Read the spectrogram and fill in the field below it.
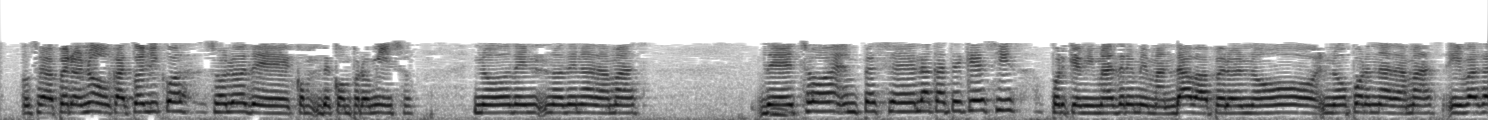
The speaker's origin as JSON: {"language": "Spanish", "town": "Chone", "region": "Manabí", "country": "Ecuador", "tie": "born there", "said": "soy de Ecuador, nací en Choña, en la costa de Ecuador."}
